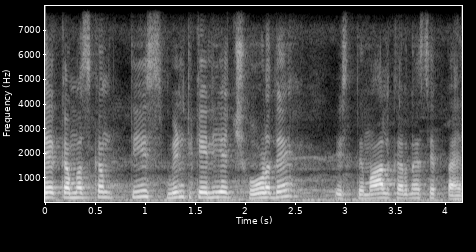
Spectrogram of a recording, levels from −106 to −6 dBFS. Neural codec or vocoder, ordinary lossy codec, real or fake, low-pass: none; none; real; none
